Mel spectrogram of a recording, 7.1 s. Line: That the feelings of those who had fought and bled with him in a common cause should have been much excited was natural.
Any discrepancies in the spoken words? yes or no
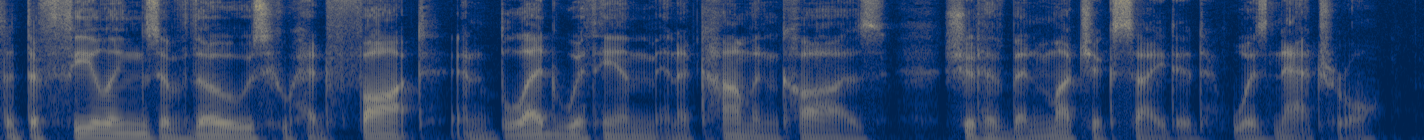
no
